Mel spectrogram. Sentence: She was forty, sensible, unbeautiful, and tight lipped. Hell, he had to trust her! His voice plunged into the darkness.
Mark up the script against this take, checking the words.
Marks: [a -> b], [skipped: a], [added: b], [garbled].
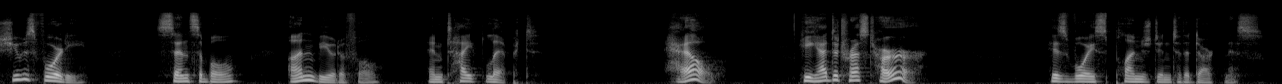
She was forty, sensible, unbeautiful, and tight lipped. Hell, he had to trust her! His voice plunged into the darkness.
